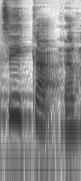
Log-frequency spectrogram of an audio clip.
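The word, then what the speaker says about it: 追加: 추가를 찌까라고 합니다. 여기 포인트가 추가되는 표현을 나타낸 건데요. 지도 찌까 하면 자동으로 추가됐다라는 뜻입니다. 추가를 찌까라고 읽습니다.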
